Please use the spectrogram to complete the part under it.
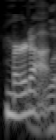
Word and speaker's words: Murdaugh: I guess his name's Alex Murdaugh, but he pronounces it Alec Murdoch.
